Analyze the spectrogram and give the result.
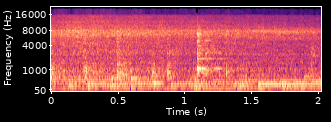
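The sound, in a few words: masala paste and whole spices frying in pan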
